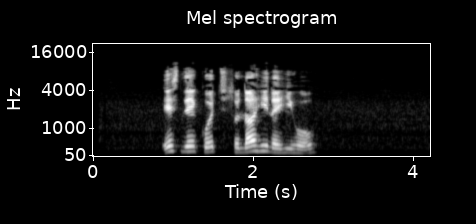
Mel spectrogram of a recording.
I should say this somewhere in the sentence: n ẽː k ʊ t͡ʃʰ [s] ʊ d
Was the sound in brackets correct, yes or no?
yes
